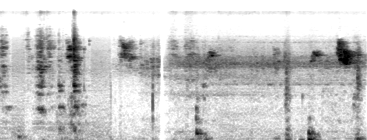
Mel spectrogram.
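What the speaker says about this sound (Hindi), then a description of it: "चिड़ियों की आवाज़ें तो आपको पता है हमारे घर में आती रहती है" Small birds chirp and tweet around a house, intermittent and fairly close, with quiet household sounds and occasional soft voices in the background.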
